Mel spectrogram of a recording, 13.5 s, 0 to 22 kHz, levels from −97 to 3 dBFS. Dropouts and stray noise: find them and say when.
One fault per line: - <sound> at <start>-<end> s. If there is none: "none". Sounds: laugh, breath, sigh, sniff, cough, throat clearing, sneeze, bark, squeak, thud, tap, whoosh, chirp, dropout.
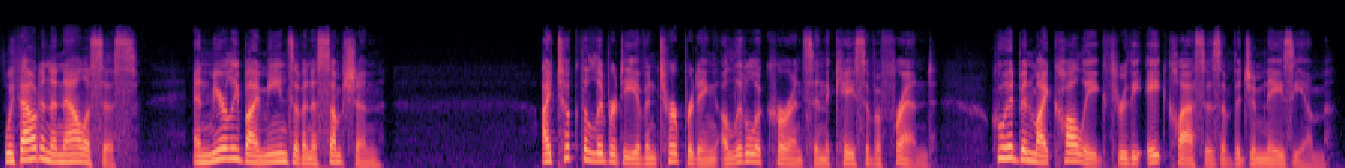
none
